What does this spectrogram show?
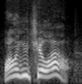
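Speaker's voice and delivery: husband to wife over bed-making, mildly annoyed; exasperated. Retold or imitated. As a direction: toss it off, irritated. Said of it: "I was like".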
